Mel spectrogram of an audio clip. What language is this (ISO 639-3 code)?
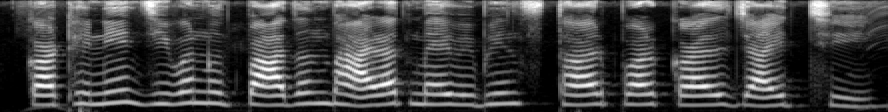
mai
